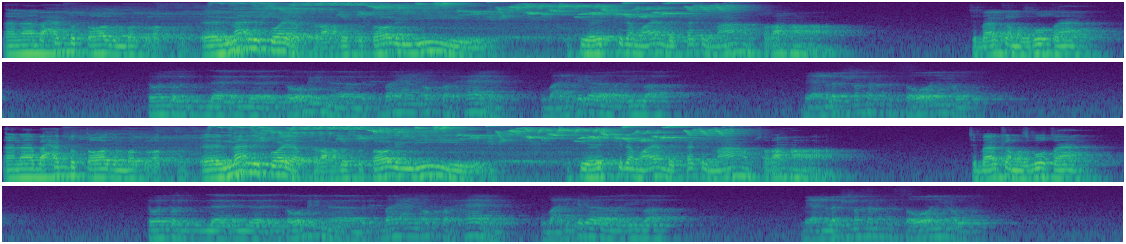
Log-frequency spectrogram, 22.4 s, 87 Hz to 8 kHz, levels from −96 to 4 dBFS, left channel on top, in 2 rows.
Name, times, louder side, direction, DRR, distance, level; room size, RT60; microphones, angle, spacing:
voice 1, 0.0-4.9 5.6-8.3 9.7-10.9, right 2 dB, 85° right, 5 dB, 3.0 m, -26 dB
sound 1, 0.6-7.3, right 4 dB, 30° right, 3.8 m, -27 dB
voice 2, 12.7-16.2 16.6-17.9 19.2-21.0, right 1 dB, 55° right, 0 dB, 6.2 m, -37 dB
28.0 x 18.0 x 8.4 m, 1.1 s
head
